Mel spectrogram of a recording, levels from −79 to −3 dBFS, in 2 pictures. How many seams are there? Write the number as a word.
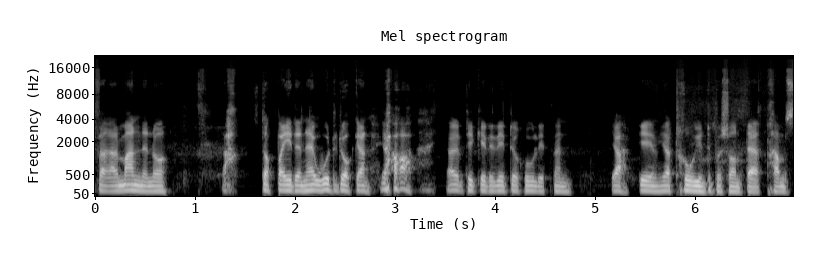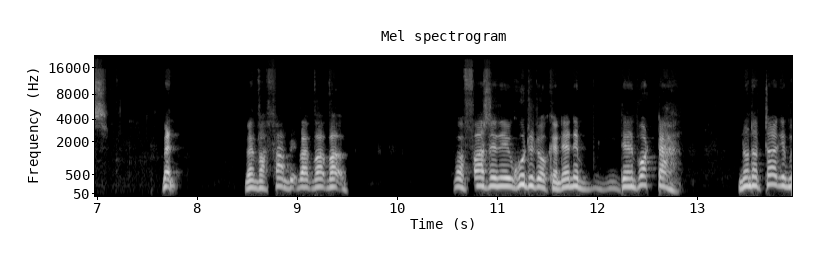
zero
